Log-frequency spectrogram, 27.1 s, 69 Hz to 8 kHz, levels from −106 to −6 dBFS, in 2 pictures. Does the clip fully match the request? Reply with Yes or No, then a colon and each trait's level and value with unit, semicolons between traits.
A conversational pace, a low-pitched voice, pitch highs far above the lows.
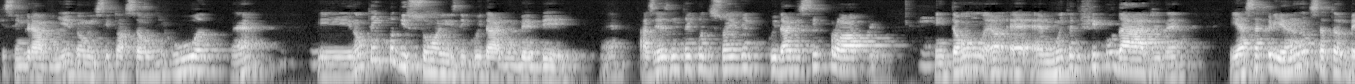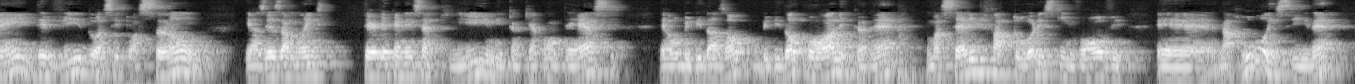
Yes: average, 155 wpm; low, 115 Hz; wide, 7.0 semitones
